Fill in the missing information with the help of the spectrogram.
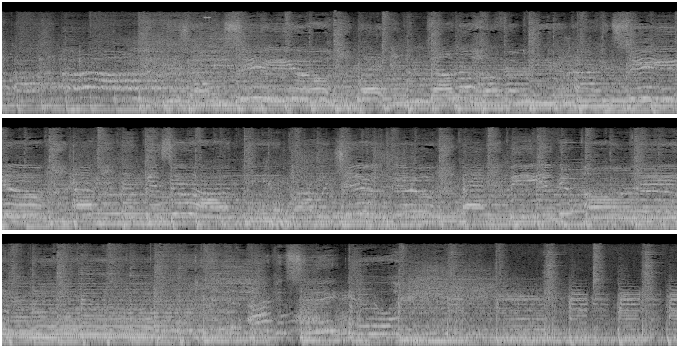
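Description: A full-band pop song plays loudly and continuously, with a steady driving beat, layered instruments and sustained melodic lines running throughout, no talking over it.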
